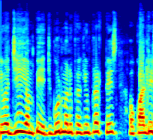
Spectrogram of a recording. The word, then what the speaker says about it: cGMP: सी इसमें क्या होता है, साइलेंट रहता है, इसको हम पढ़ते हैं GMP।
